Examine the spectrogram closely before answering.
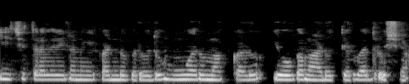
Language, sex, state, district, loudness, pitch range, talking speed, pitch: Kannada, female, Karnataka, Dharwad, -15 LUFS, 210-225 Hz, 145 wpm, 215 Hz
